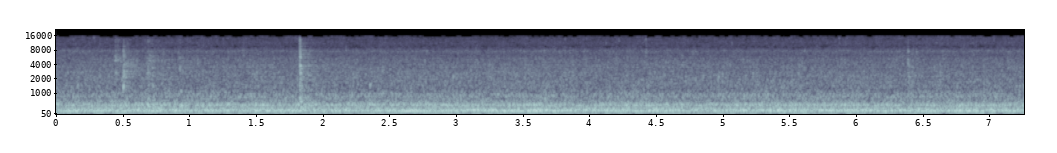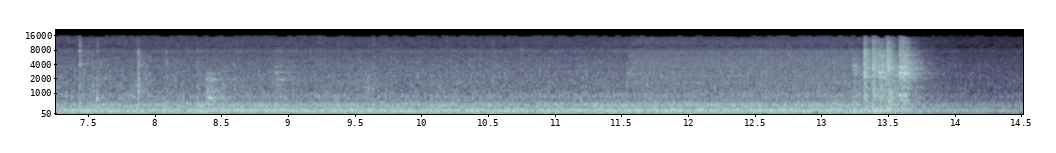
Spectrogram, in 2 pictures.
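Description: A metal spatula scrapes and knocks against a frying pan.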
